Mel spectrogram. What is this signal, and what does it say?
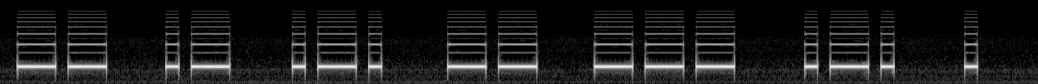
Morse code, heard as a keyed tone, about 9 wpm, spaced as for 8 wpm, 830 Hz. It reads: MARMORE
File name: cw / py2lcd / 09-PY2LCD-Li��o 9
